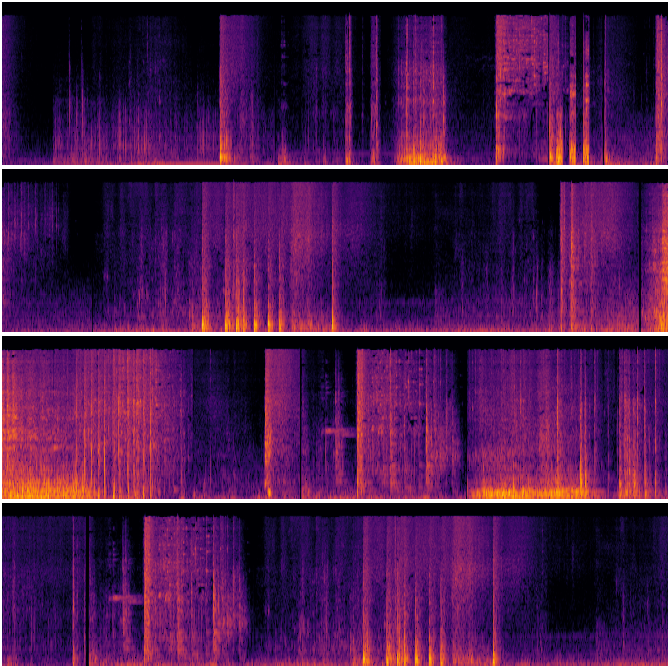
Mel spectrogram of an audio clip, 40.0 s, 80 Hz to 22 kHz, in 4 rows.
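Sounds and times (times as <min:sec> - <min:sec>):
glass breaking on tiles: 0:07.4 - 0:08.3, 0:25.2 - 0:26.8, 0:31.9 - 0:33.6.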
